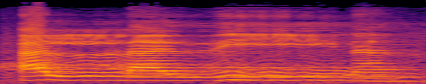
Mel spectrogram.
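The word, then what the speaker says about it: الذين: D itu bacanya dza dza. Alladzina dalam bahasa Arab ada huruf dza, ada huruf za, ada huruf wo.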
